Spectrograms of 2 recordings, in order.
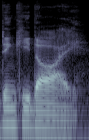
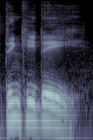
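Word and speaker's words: dinky-di: The worst thing about it is the fact that they didn't correct the Hunchback's pronunciation of the word dinky die. He says dinky dee, and he says it the whole game.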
